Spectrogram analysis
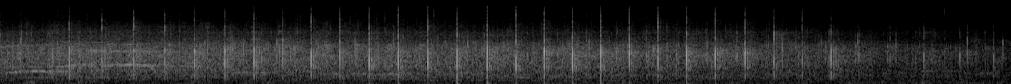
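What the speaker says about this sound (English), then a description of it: "if you could give all of these kids a round of applause" An audience applauds a junior high school band at its spring concert, clapping that starts dense and settles into sparser, rhythmic, fairly distant claps that trail off toward the end.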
